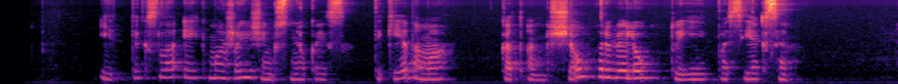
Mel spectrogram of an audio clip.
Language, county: Lithuanian, Panevėžys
